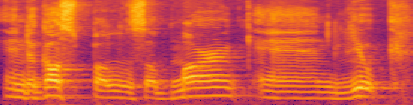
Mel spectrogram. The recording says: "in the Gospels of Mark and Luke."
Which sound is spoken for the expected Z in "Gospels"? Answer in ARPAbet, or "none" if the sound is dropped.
Z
